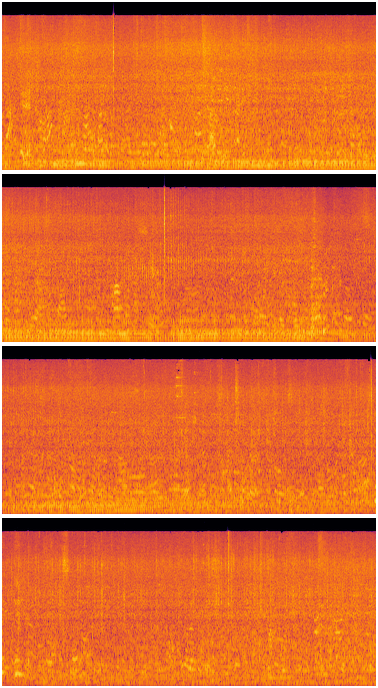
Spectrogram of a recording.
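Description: A crowd of men and women chats outdoors nearby.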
